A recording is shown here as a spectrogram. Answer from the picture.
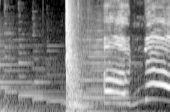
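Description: Cartoon sound effect of a giant ice cream cone falling: a descending run of tones, then one loud thunk a little under a second in as it hits the ground, followed by short vocal exclamations.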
